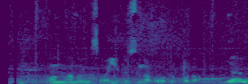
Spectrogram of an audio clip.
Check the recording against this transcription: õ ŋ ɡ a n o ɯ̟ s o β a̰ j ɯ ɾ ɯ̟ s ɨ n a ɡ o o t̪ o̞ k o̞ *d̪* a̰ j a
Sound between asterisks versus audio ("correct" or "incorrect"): correct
